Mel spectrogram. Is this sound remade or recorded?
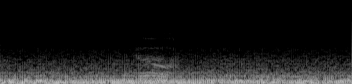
remade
